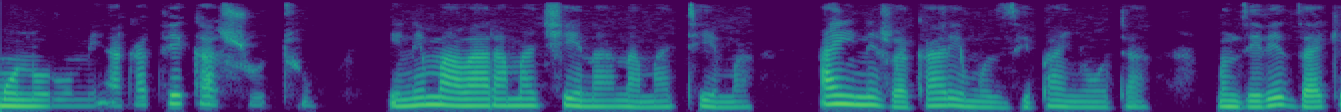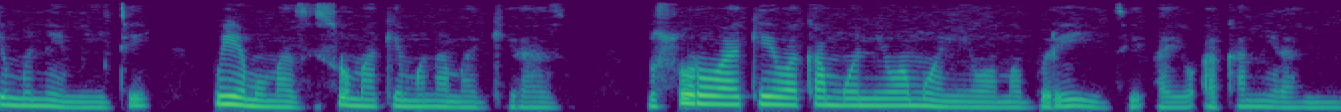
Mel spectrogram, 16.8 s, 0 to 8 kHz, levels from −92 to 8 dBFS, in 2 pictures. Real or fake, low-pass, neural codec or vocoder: real; 7.2 kHz; none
